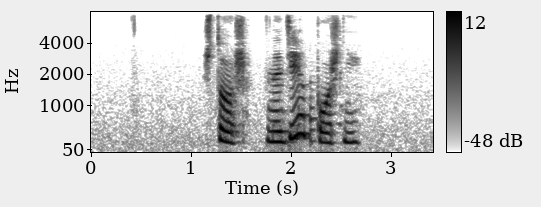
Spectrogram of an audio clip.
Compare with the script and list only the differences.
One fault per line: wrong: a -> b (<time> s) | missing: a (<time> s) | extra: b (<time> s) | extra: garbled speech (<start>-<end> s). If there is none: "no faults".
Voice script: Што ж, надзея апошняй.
no faults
